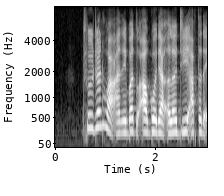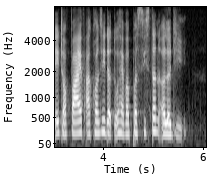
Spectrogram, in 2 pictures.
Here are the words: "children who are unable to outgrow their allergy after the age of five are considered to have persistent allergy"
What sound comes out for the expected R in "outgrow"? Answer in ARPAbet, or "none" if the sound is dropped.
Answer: none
